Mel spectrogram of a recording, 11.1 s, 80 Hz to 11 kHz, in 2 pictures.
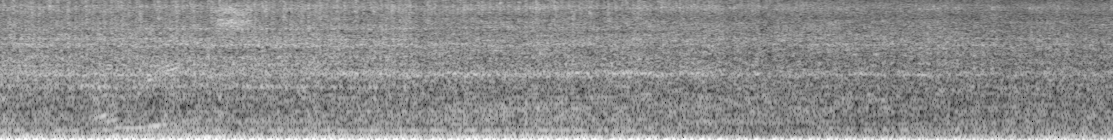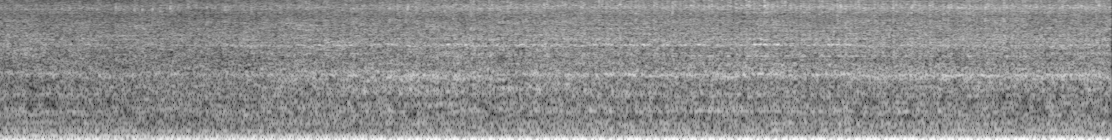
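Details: Harley Road Glide V-twin just after oil change with 4 quarts: loping idle, steady low thump about 220 beats a minute, no knocks or rattles; runs normally.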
